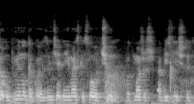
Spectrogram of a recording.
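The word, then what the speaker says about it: chune: То есть это, в принципе, слово для обозначения песен, просто на ямайский манер оно читается чун.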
